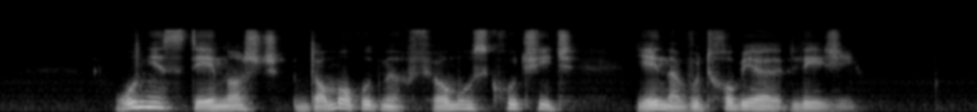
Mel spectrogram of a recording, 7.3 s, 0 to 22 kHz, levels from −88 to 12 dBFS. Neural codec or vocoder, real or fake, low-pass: codec, 16 kHz, 0.7 kbps, FocalCodec; fake; 7.2 kHz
